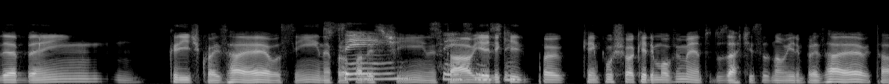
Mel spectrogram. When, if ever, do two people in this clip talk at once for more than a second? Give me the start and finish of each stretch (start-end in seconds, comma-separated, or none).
3.2-5.3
